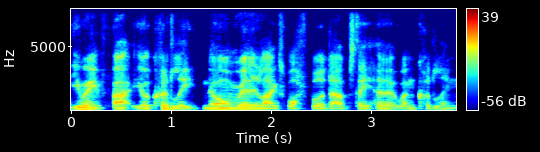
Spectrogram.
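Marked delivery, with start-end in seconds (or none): none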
